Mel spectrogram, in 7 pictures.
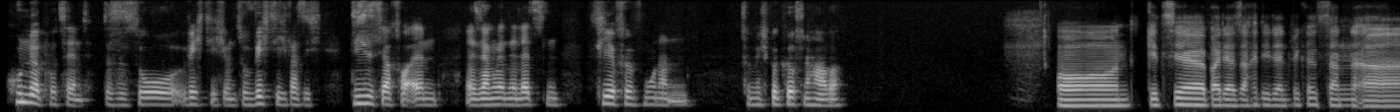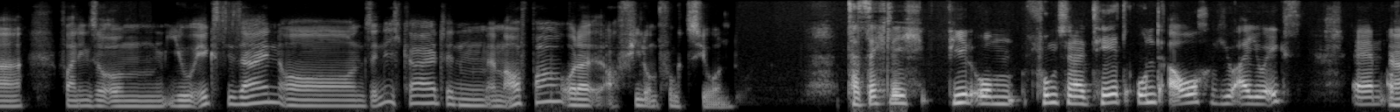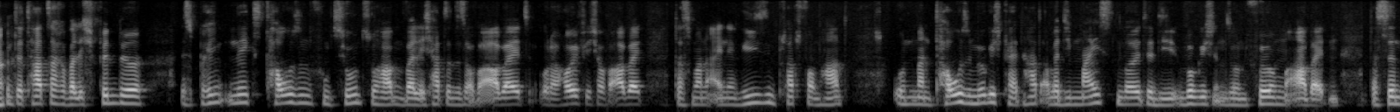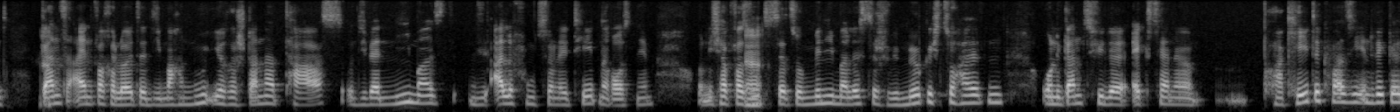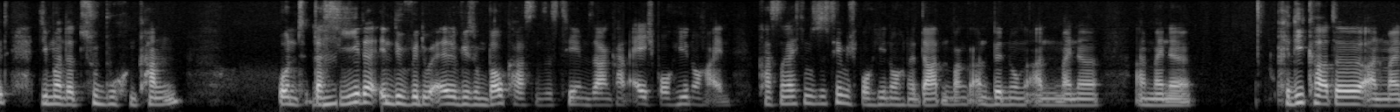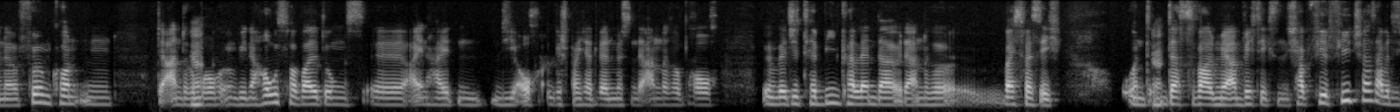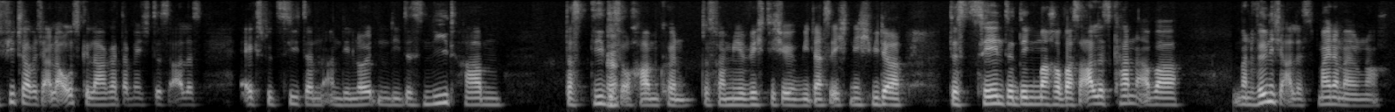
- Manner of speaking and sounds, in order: static; other background noise; tapping; background speech; drawn out: "und"; distorted speech; in English: "Tasks"; in English: "Need"
- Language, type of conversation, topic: German, podcast, Wann musstest du beruflich neu anfangen, und wie ist dir der Neustart gelungen?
